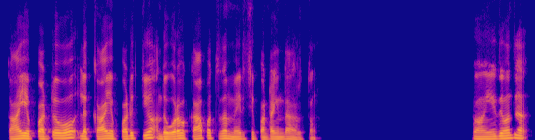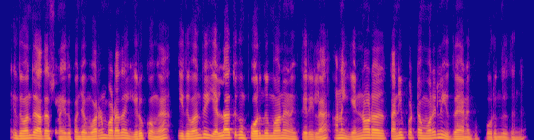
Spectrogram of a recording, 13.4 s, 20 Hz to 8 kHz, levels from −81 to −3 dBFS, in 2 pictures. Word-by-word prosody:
காயப்பட்டவோ 140 +3 +3
இல்ல 135 - +2
காயப்படுத்தியோ, 140 +5 +1
அந்த 120 -3 0
உறவை 145 +2 +3
காப்பாத்த 140 -1 -1
முயற்சி 115 +2 -3
பண்றீங்கன்னு 110 +1 -2
தான் 105 -3 -3
அர்த்தம். 95 0 -11 1.9
ப - - 0 0.2
இது 135 - 0
வந்து 155 0 0 0.4
இது 140 - -1
வந்து 155 +2 +2
அதுதான் 140 0 +2
சொன்னேன். 110 -3 -3
இது 110 - -3
கொஞ்சம் 120 -2 0
முரண்பாடா 150 +2 +2
தான் 145 -5 -1
இருக்குங்க. 135 -4 0 0.3
இது 135 - +1
வந்து 170 +5 0
எல்லாத்துக்கும் 160 +1 +2
பொருந்துமான்னு 145 +2 +2
எனக்கு 115 -1 -5
தெரில. 115 0 0
ஆனா 155 +1 0 0.2
என்னோட 160 +3 +2 0.2
தனிப்பட்ட 160 +2 -2
முறையில, 170 +4 0
இது 110 - -9
தான் 120 -1 +2
எனக்கு 100 +2 -5
பொருந்துதுங்க. 100 -1 -5
135 Hz, 160 wpm, -23 LUFS, 115-150 Hz, 1.9 s, காயப்பட்டவோ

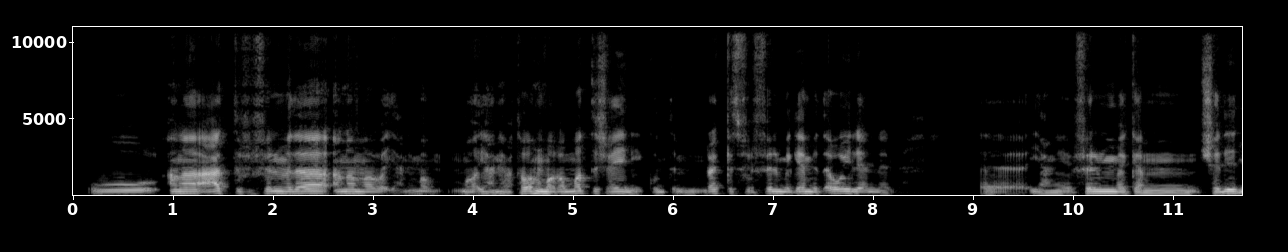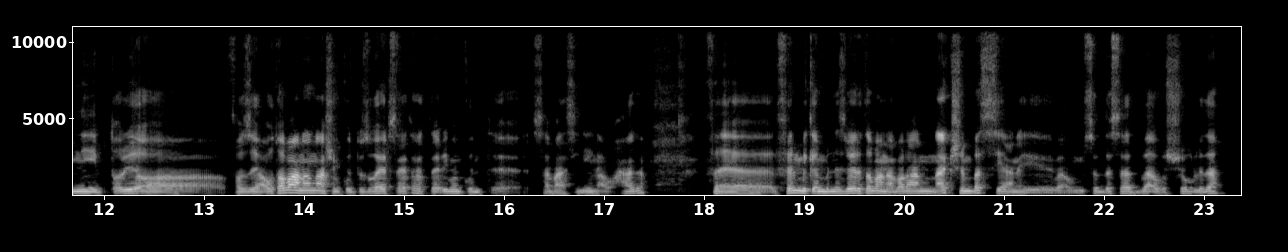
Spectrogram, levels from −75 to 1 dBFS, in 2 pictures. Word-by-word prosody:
وأنا 115 +2 -1
قعدت - - +4
في 115 -2 -11
الفيلم 130 +5 -2
ده 135 +2 +4
أنا 130 +1 -1
ما 120 -2 -2
ر 110 - -5
يعني - - -15
ما - - -11
ما 115 - -8
يعني 120 0 -5
يعتبر 120 +3 -2
ما 125 -3 +4
غمضّتش 130 +1 -3
عيني 115 -2 -3
كنت 110 0 -11
مركّز 125 +6 -6
في - - -9
الفيلم 125 -2 -1
جامد 120 -1 -1
أوي 135 +1 +1
لأن 115 -2 -4
ال 100 - -18 0.9
آآ - - -11
يعني 100 -7 -7
الفيلم 125 +6 +2
كان 105 -1 -5 0.4
شاددني 125 +1 +2
بطريقة 110 -9 -1
فظيعة، 115 0 -1
وطبعًا 155 +5 +8
أنا 155 -1 +4
عشان 145 -5 +2
كنت 120 - -7
صغيّر 130 +4 +1
ساعتها 140 +2 -4
تقريبًا 125 -1 -3
كنت 110 -2 -9
7 - - -4
سنين - - -7
أو - - -8
حاجة، - - -4 0.6
ف - - -7 0.6
الفيلم 150 0 +3
كان 135 -3 +3
بالنسبة 130 +3 +3
لي 145 - +3
طبعًا 145 -1 +3
عبارة 135 +1 +1
عن 140 +2 +6
action 160 -3 0
بس 165 +3 +1
يعني 115 - -4
بقى - - -7
مسدسات - - -4
بقى - - -1
والشغل 115 -3 -5
ده، 135 +2 -1
125 Hz, 150 wpm, -24 LUFS, 115-135 Hz, 0.9 s, وطبعًا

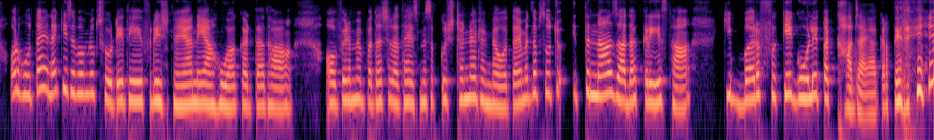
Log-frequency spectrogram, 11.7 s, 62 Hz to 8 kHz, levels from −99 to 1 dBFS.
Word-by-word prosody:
और 325 - +3
होता 300 +3 0
है 370 0 0
ना 310 - 0
कि 370 - +1
जब 320 -2 -1
हम 310 0 +1
लोग 310 0 -3
छोटे 235 -3 +1
थे, 235 -1 +3
फ़्रिज़ 235 -2 0
नया-नया 215 +1 +2
हुआ 205 -2 +2
करता 205 -1 -2
था 195 -2 -1 0.6
और 225 0 +1
फिर 245 +3 0
हमें 250 0 -1
पता 230 0 -2
चला 235 -1 -3
था 235 - +1
इसमें 230 +1 -2
सब 245 0 -10
कुछ 245 0 -5
ठंडा-ठंडा 250 -4 0
होता 200 +1 -2
है। 225 - +1
मतलब 265 +6 -1
सोचो 315 -1 -5 0.2
इतना 295 +1 +3
ज़्यादा 240 -5 +3
क्रेज़ 230 +1 +2
था 190 +1 +1 0.4
कि 295 - -1 0.2
बर्फ़ 285 +4 +1
के 305 0 +4
गोले 265 +2 +5
तक 250 -1 -1
खा 190 0 0
जाया 155 0 -1
करते 205 +4 +3
थे। 355 +10 +6
240 Hz, 215 wpm, -22 LUFS, 220-285 Hz, 0.6 s, थे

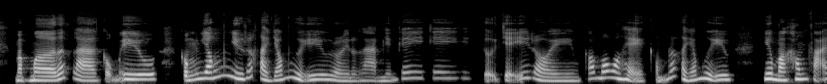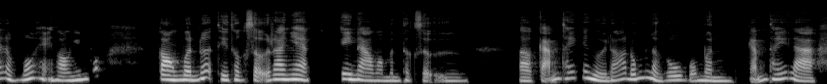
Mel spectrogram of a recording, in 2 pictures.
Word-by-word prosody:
mập 185 - +2
mờ 185 -1 +6
tức 270 - +1
là 175 -6 +3
cũng - - -4
yêu, 235 0 +5 0.2
cũng 215 +6 +2
giống 285 +5 +4
như 270 -6 +5
rất 305 0 -5
là 215 - +5
giống 205 +8 -1
người 245 -6 +4
yêu 220 +2 +1
rồi 165 -3 -2
làm 170 +1 -7
những 165 +5 -6
cái 290 +1 -8
cái 285 0 -12
cử 465 - -4
chỉ, 350 -10 -3
rồi 165 -7 -1
có 270 - -3
mối 295 +2 +2
quan 290 -5 +4
hệ 220 -9 +2
cũng 215 - -6
rất 330 0 -5
là 215 - +3
giống 210 +7 +1
người 250 -4 +4
yêu, 215 +2 +1 0.3
nhưng 255 -3 +7
mà 200 -1 +6
không 245 +2 +3
phải 265 +2 -2
là 235 - 0
một 190 - -2
mối 245 +7 0
hẹn 230 -5 -3
hò 185 -2 -1
nghiêm 205 +5 +1
túc. 370 - -12 0.5
Còn 215 -3 +4
mình 205 -1 +3
á, 290 +6 0
thì 210 -3 -1
thực 205 -1 -5
sự - - -3
ra 230 0 +3
nha, 225 -3 +4 0.3
khi 245 -2 +2
nào 200 -5 +1
mà 175 - -4
mình 170 0 -4
thực 185 0 -11
sự, 165 -1 -9 0.6
ờ, 165 -1 -2
cảm 245 +5 -2
thấy 280 +2 -8
cái 290 - -1
người 185 -10 +3
đó 195 +8 -5
đúng 250 +5 -1
là 260 -8 0
gu 195 +2 -3
của 165 -3 -7
mình, 160 -3 -2 0.2
cảm 205 +3 -4
thấy 245 +3 -1
là 155 - -1
220 Hz, 255 wpm, -20 LUFS, 185-260 Hz, 0.6 s, nhưng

